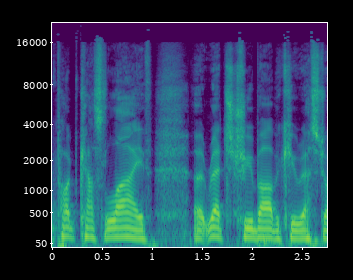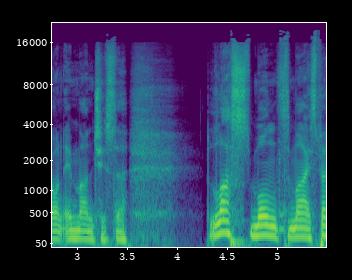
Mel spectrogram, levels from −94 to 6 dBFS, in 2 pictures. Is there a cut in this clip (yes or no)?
no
